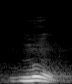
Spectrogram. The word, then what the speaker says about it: mho: The unit of conductance is called mho. Okay? Mho, ohms is spelled backward. Mho, or reciprocal of ohm.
